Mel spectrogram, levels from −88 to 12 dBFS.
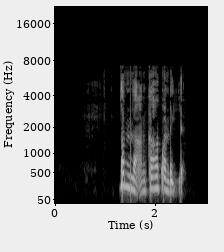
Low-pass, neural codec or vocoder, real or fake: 7.2 kHz; none; real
